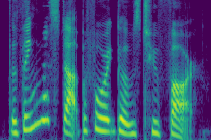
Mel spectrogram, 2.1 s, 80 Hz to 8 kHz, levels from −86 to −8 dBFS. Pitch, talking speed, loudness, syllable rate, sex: 255 Hz, 255 wpm, -19 LUFS, 6.7 syllables/s, female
